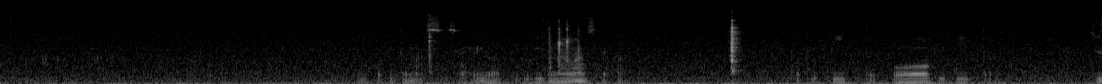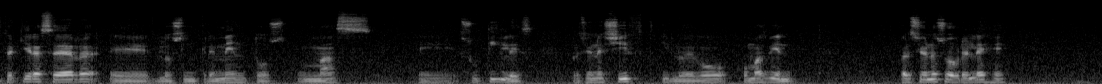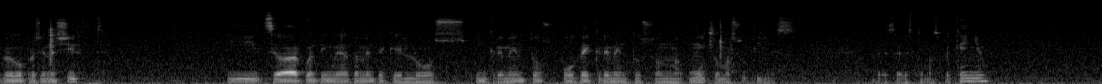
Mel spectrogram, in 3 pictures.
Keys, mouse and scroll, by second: 0.8-1.6 scroll up 2, 4.8-6.0 shift+drag, 6.0 ctrl+shift+z, 7.3-13.1 drag, 21.9-25.6 drag, 29.6 s.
